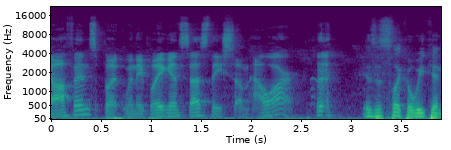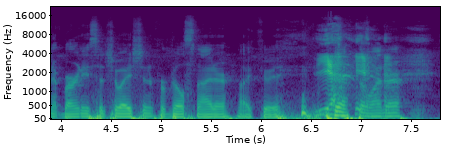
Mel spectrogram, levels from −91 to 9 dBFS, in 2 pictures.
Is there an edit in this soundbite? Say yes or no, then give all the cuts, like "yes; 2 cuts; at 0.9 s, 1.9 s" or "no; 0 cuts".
no; 0 cuts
